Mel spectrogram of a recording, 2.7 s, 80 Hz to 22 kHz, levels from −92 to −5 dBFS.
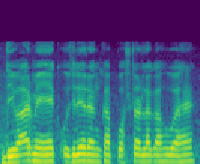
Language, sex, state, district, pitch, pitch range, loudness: Hindi, male, Jharkhand, Palamu, 155 Hz, 150-155 Hz, -14 LUFS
